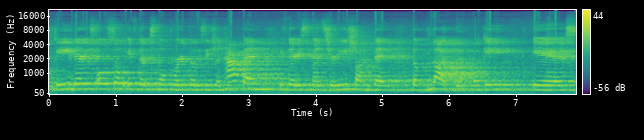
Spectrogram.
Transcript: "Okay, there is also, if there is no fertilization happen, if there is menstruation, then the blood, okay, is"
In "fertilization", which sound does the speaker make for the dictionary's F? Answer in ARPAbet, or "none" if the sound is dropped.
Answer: P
